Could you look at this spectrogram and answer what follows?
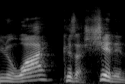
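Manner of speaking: imitated pissed-off, angry voice. Retelling a scene where the wife answers the sheriff: imitating someone pissed off. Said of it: "pissed off as all get out".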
